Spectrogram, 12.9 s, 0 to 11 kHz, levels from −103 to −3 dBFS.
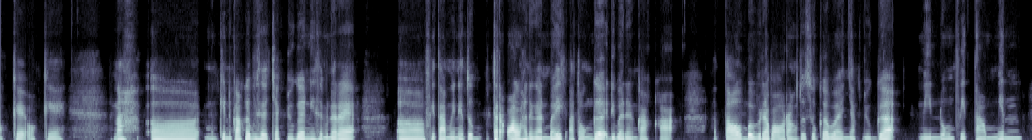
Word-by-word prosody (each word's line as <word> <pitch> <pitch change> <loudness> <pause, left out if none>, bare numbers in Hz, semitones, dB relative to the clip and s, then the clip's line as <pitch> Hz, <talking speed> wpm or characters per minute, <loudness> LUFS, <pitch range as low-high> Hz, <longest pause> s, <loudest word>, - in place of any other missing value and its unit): oke 160 -1 -4
oke. 150 -1 -6 0.8
Nah, 165 -2 +2 0.3
eee, 175 0 +3
mungkin 175 +8 -5
Kakak 190 +5 +3
bisa 175 -2 +2
cek 155 0 -4
juga 195 +4 +3
nih, 185 -2 -3
sebenarnya, 175 +7 +3 0.6
eee, 150 -1 +3
vitaminnya 155 0 0
tuh, 240 -2 0 0.2
terolah 150 0 +6
dengan 145 -1 +1
baik, 160 +8 +2
atau 145 -3 -3
enggak, 180 +1 +4
di - - +1
badan 140 0 0
Kakak? 140 0 -4 0.5
Atau, 185 +7 +4
beberapa 150 -2 +3
orang 145 +4 -1
tuh, 235 - -4
suka 170 -7 -1
banyak 140 +1 -2
juga 160 +9 +3 0.3
minum 160 +5 -5
Vitamin 185 - -5
160 Hz, 145 wpm, -21 LUFS, 150-180 Hz, 0.8 s, terolah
